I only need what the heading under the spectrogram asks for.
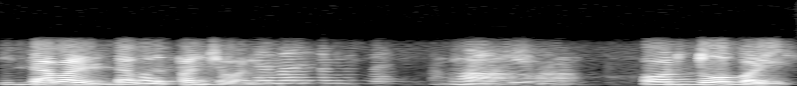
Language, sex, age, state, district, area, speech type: Hindi, male, 30-45, Rajasthan, Jaipur, rural, conversation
